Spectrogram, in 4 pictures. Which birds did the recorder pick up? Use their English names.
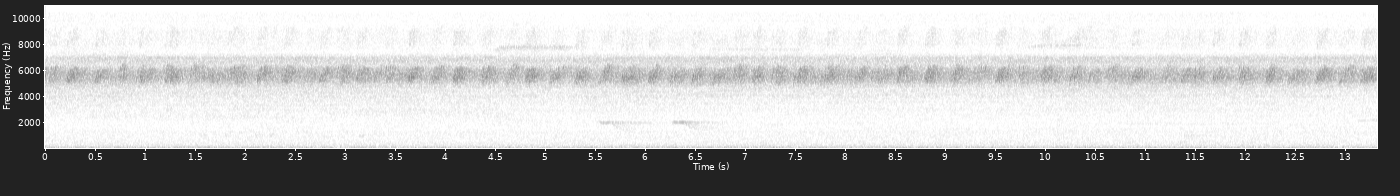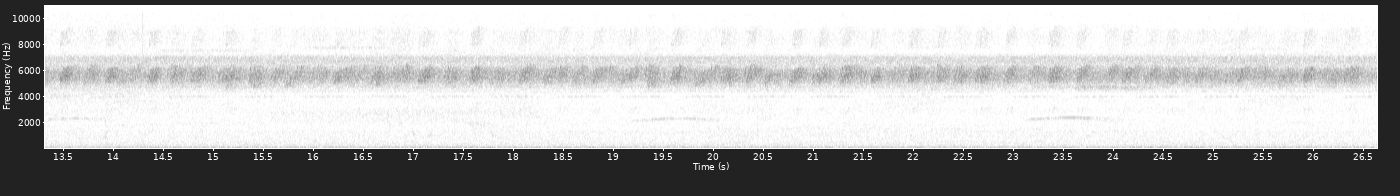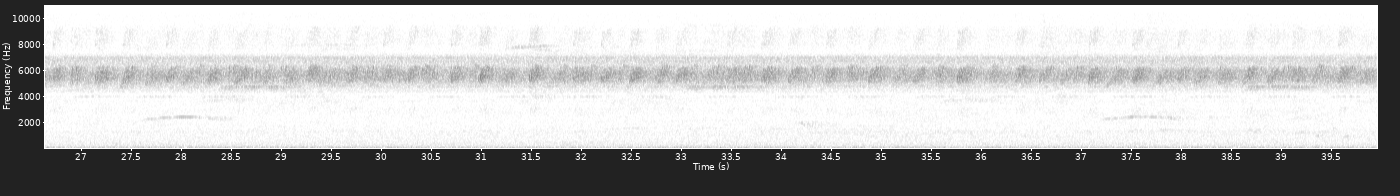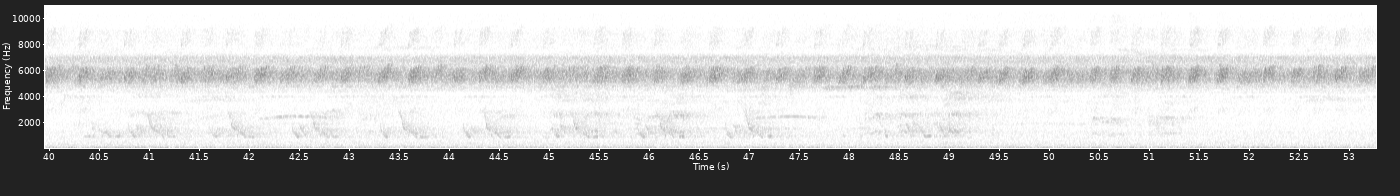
Thrush-like Wren, Pygmy Antwren, Buff-throated Woodcreeper, Fasciated Antshrike, unidentified bird, Dusky-capped Flycatcher, Gray Antwren, Piratic Flycatcher, Black-faced Antthrush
